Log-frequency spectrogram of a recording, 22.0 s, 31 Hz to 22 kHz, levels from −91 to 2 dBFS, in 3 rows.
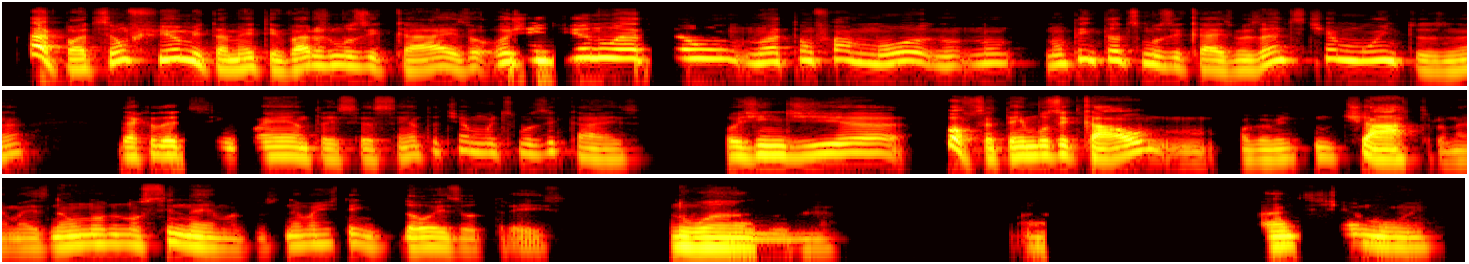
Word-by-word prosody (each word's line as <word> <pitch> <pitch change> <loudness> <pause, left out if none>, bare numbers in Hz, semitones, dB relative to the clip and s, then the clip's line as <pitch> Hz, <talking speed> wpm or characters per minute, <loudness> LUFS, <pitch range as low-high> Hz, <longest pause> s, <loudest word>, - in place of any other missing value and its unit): É, - - +13
pode 130 -1 -1
ser 210 - +1
um 245 - +3
filme 250 -2 +3
também, 130 0 0
tem 125 -4 -4
vários 160 +7 +2
musicais. 145 -4 -2
Hoje 200 +6 0
em 230 - +7
dia 280 +3 0
não 285 0 +6
é 275 -1 +6 0.2
tão 275 -1 +2
não 205 -5 -3
é 210 - +1
tão 215 +3 -3
famoso, 220 -4 -1
não 160 0 -7
não 195 +1 -8
não 180 +2 -4
tem 245 +3 -1
tantos 235 -3 -2
musicais, 135 -9 -2
mas 120 0 -3
antes 235 +6 0
tinha 255 +3 -6
muitos, 230 - 0
né. 130 +8 -5 0.5
Década 140 +2 +1
de - - -17
50 130 -1 -4
e 110 - -5
60 110 - -10
tinha 200 +2 -11
muitos 170 -2 -9
musicais. 130 -10 -8 0.4
Hoje 135 +2 +1
em 145 0 +4
dia, 165 +4 0 0.2
pô - - +11
você 120 - -3
tem 135 +4 +2
musical, 145 +1 +5 0.5
obviamente 110 +2 -6
no 130 - -6
teatro, 110 -5 +4
né, 100 +1 -10
mas 100 0 -10
não 115 +2 0
no 135 +1 -1
no 135 -2 -5
cinema, 115 -8 -2
no 100 - -21
cinema 125 +4 -7
a - - -6
gente 135 - -13
tem 125 -6 -8
2 110 -2 0
ou 95 -1 -11
3, - - -15 0.6
no 115 -2 +4
ano, 105 -3 +1
né, 95 0 -12 1.0
an - - -11 1.1
antes 120 +1 +1
tinha 140 0 -8
muito. 110 -3 -2
135 Hz, 190 wpm, -25 LUFS, 115-190 Hz, 1.1 s, É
